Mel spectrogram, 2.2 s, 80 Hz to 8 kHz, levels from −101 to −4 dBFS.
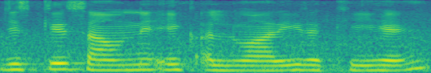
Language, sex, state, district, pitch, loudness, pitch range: Hindi, female, Uttar Pradesh, Lucknow, 205 Hz, -15 LUFS, 195-225 Hz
